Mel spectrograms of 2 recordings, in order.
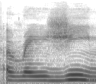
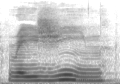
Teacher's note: Again, that uses that kind of French je sound, regime.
